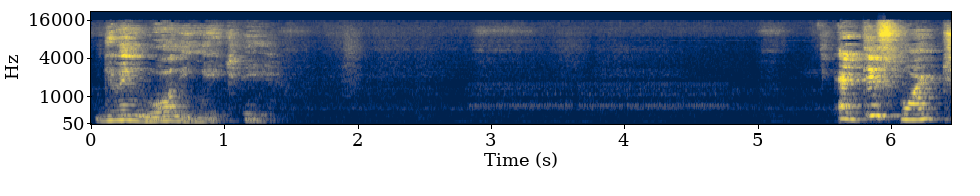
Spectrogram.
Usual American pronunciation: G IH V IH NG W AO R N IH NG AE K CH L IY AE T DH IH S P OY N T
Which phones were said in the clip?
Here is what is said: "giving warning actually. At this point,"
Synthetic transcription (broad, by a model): G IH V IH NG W AO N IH NG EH CH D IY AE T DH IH S P OY N T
